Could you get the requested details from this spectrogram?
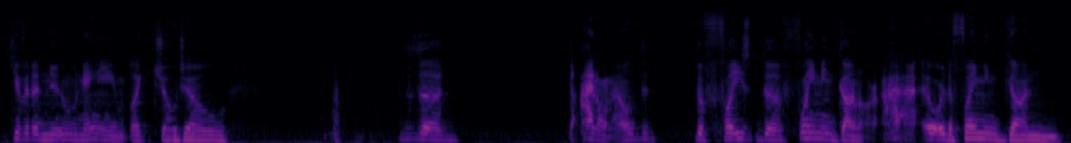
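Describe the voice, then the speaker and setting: A man's voice: on the high side, slow pace, long pauses. A young man rambling bluntly and profanely through an anime ranking, with many restarts and fillers. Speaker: anime reviewer. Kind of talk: casual ranking rant.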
